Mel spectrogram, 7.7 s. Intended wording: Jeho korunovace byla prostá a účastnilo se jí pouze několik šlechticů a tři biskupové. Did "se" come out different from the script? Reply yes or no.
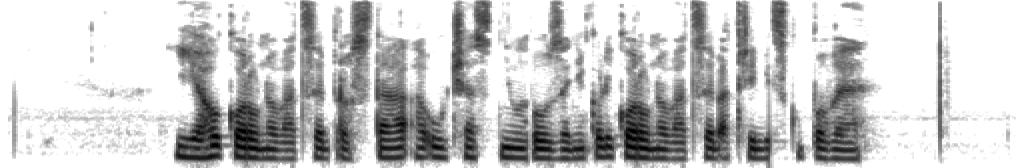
yes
